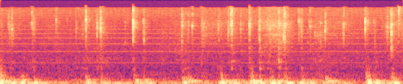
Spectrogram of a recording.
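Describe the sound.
Code for a JSP web page is typed on a computer keyboard in a steady, fast run of soft clicking keystrokes, with no voices.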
